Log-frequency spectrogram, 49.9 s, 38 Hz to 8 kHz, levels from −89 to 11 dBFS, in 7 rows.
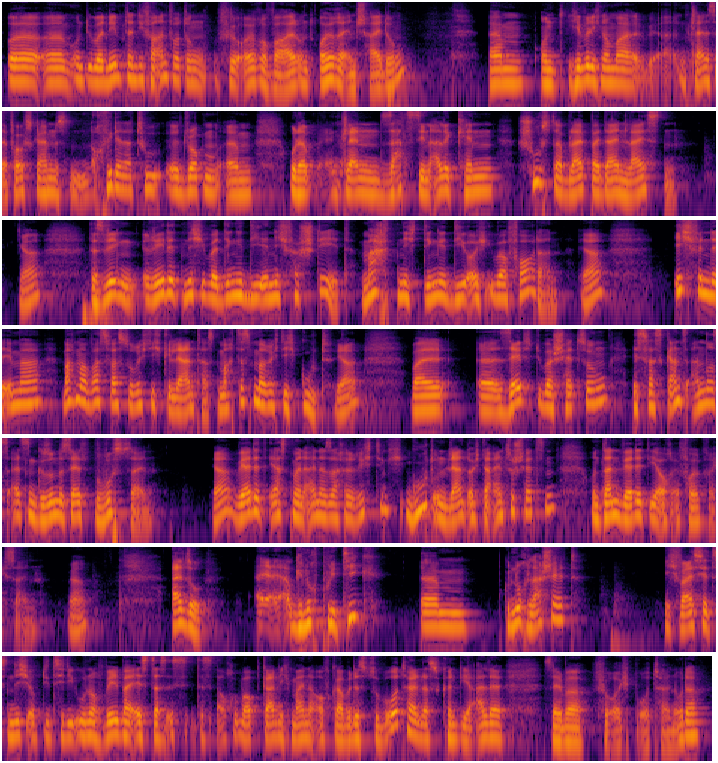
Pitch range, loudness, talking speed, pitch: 130-165 Hz, -19 LUFS, 170 wpm, 145 Hz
